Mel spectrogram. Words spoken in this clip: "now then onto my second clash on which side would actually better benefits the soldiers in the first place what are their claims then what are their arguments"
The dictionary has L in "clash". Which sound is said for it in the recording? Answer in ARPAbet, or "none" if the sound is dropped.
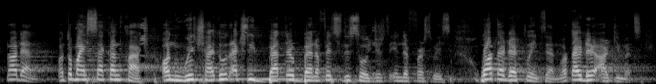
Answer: L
